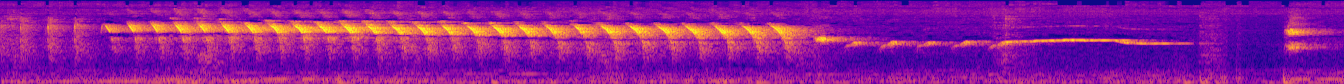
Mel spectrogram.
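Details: White-headed munia, an actively singing bird trained with a canary-style fill-in song, delivers a rapid, high, buzzy trill of evenly pulsed notes for about three and a half seconds, then shifts to lower, slurred whistled notes.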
